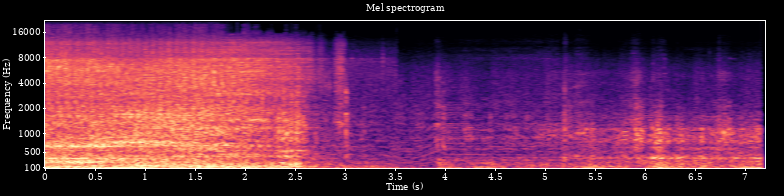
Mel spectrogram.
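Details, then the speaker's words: 1981 Toyota Land Cruiser FJ60 parts truck with a sketchy gas tank, sprayed with starting fluid: a loud, rough burst of running that fades and dies within three seconds. It catches on starting fluid but won't keep running on fuel. "we're gonna see if we can get her to idle and not run on starting fluid now"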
